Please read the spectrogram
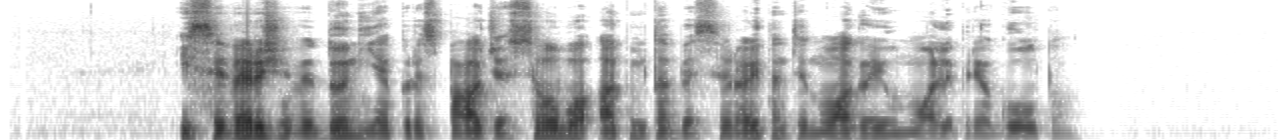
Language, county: Lithuanian, Kaunas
